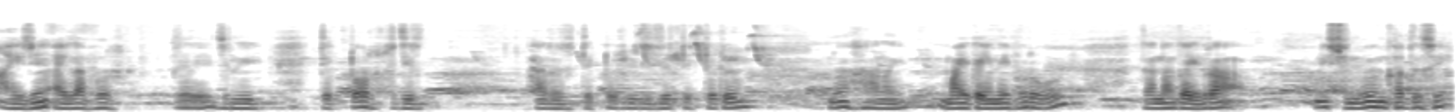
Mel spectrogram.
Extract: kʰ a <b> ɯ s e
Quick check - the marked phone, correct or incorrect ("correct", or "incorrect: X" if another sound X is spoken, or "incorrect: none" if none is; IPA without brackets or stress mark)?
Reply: incorrect: d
